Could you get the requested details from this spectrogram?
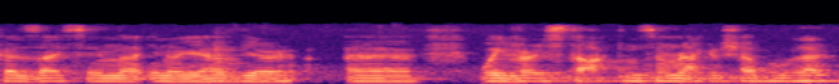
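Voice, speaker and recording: With an Irish accent, a man speaks at a fairly quick pace in a fairly low, monotone, flat voice of very even loudness. Noticeable background noise and audible room echo surround him. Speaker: podcast host. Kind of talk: interview.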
